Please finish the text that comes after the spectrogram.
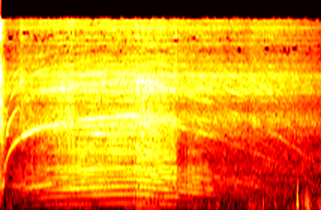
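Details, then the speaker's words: Starter motor bench-tested off the car, for a no-start engine: whine climbs quickly to a high steady pitch, holds, then winds down smoothly without grinding. It spins fast, so the motor itself is fine. "Kalau begitu, kemungkinan masalah di sini dia tiada, sebab starter ni laju pusing."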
